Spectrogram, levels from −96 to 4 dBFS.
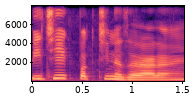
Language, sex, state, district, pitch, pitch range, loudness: Hindi, female, West Bengal, Alipurduar, 245 Hz, 205-280 Hz, -14 LUFS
